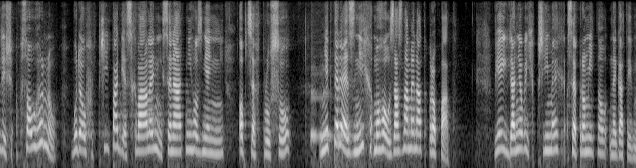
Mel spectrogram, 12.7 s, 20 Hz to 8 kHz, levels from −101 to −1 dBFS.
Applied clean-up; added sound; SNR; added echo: neural mask model RNNoise.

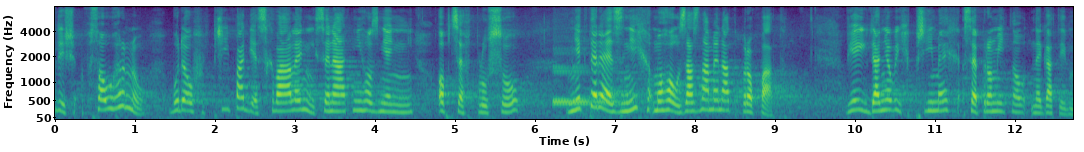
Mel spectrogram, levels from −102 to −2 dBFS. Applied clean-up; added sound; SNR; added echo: none; Alarm; 10 dB; none.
